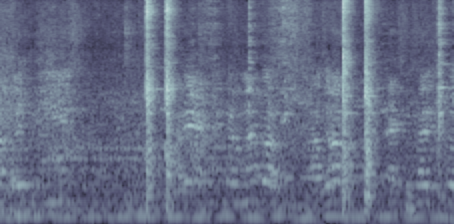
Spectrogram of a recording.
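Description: A spoon stirs cornflour into a paneer dish in a pan, knocking sharply against the metal a few times in two pairs of clinks over a steady background while someone talks.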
